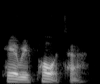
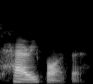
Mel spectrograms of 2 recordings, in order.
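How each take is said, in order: First: Harry Potter in a British accent; imitated British accent. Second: Said in the usual way. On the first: Shown as a demonstration. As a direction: demonstrate British English, dropping the final r. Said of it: "The British accent". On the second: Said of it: "the way they say it is".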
